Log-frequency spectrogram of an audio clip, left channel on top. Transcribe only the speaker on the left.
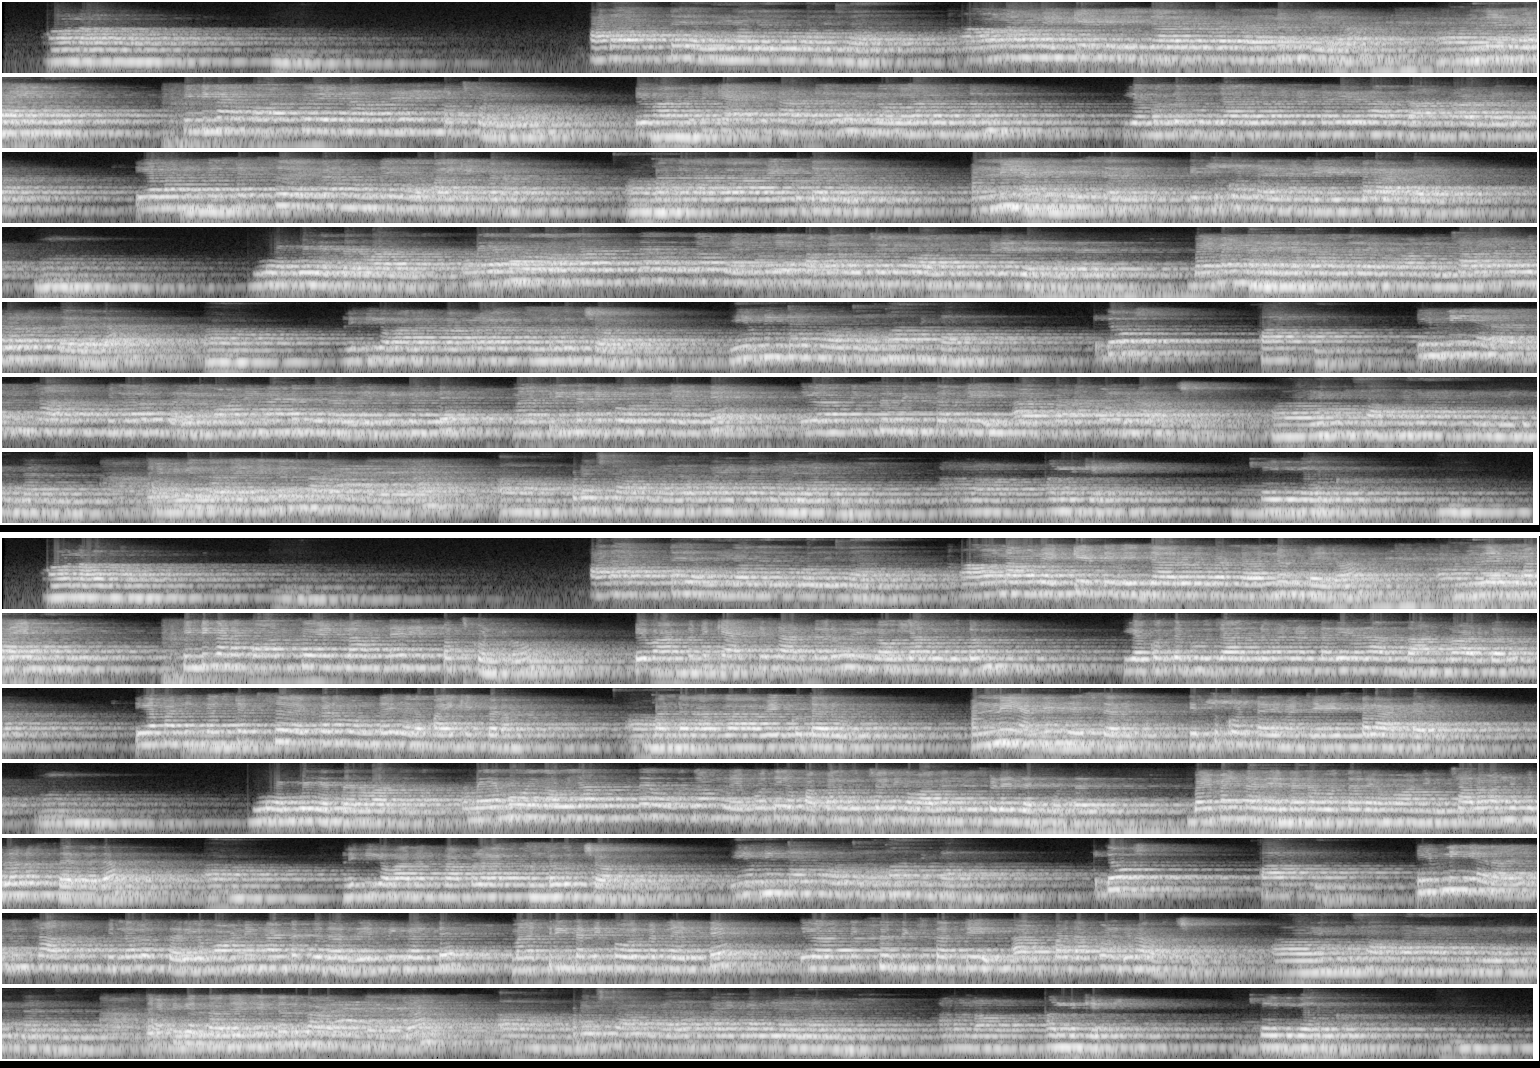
ఊ ఆడ అవి ఉంటాయా ఉయ్యా వాళ్ళలో వాల్లెట్
ఆ ఎక్కువ
ఏద
ఆడతారు.
ఉమ్
ఉమ్
ఆ
ఆ
ఉ
ఆహా
ఆ
ఈవెనింగ్ టైమ్ లో పోతారా మార్నింగ్ అ
పార్క్కి
ఆ ఇప్పుడు సమ్మరే ఇంకా లేట్గా వెళ్ళండి
ఫైవ్
ఫైవ్
ఆ ఇప్పుడే స్టార్ట్ కదా ఫైవ్ కట్లా వెళ్ళండి
ఊ
ఎక్కు ఊ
